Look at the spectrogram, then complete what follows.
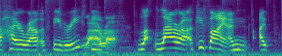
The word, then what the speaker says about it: Lara: Lara. Okay, fine. How do you say it, Claudia? Lara. See, she says it way better than me.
